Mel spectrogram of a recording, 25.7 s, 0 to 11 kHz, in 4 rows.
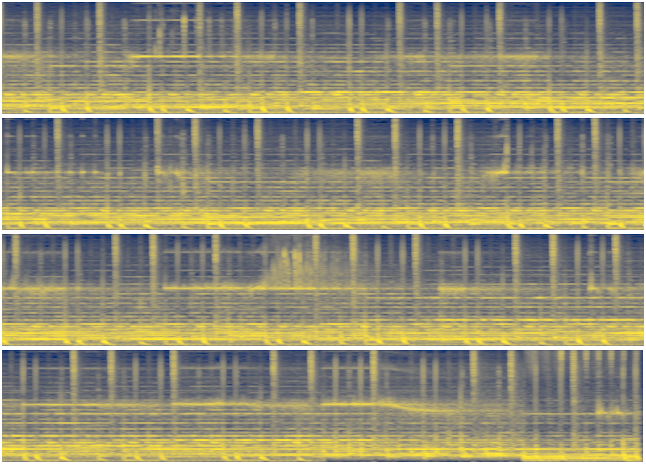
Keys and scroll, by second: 1.4 ctrl+d, 18.5 ctrl+d.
